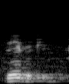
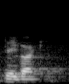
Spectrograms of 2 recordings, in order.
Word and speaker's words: Devaki: Devaki. Okay, not Devaki. As we often hear in America, Devaki.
